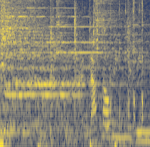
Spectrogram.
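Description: A telephone ringing with a steady tone for about the first second, then voices talking over it, with music underneath.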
